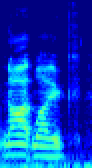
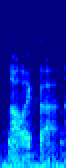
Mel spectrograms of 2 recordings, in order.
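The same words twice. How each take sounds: First: Said in the usual way. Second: Unvoiced whisper. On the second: Shown as a demonstration. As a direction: whisper it softly.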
